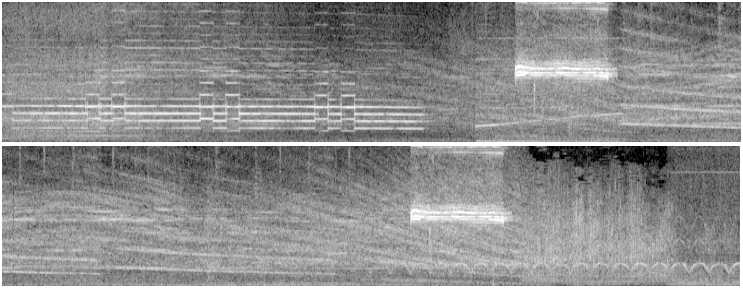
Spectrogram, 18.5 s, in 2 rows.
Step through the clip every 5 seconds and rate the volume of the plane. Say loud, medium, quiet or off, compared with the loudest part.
quiet, medium, loud, loud.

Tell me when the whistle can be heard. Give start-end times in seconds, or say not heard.
6.4-7.7, 14.3-15.7.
